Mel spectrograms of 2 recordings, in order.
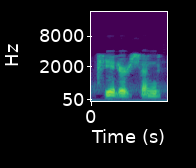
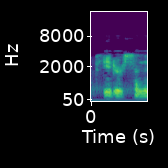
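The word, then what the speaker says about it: Pedersen: Todd Peterson, and you have to spell it right. I have Danish lineage, so the way we spell Peterson is P-E-D, as in David, E-R-S-E-N, and you can get that book.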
